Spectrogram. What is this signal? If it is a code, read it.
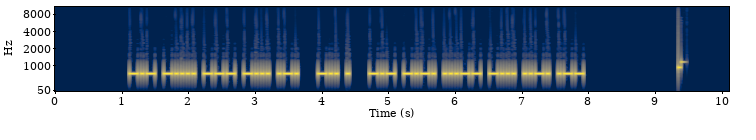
Morse code, heard as a keyed tone, about 28 wpm, 700 Hz. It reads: K6OBR DE KC3BFW
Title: USA Callsign DE Callsign 28wpm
